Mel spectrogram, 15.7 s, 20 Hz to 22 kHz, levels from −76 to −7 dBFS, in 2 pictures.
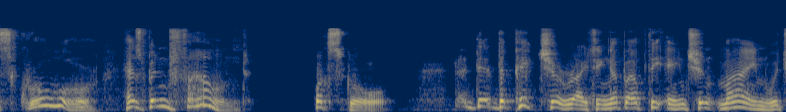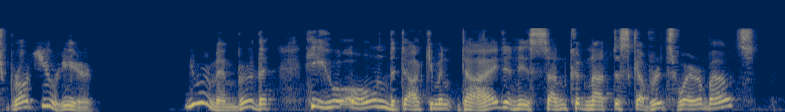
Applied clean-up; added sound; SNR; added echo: neural mask model Resemble Enhance denoiser.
